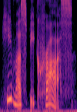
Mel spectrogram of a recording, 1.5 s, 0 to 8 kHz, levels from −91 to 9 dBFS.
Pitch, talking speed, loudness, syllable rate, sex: 245 Hz, 155 wpm, -22 LUFS, 2.9 syllables/s, female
